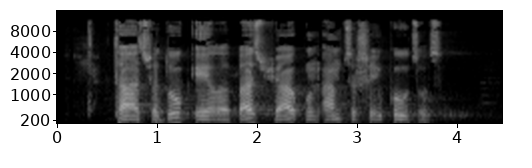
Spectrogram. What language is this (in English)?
Abkhazian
